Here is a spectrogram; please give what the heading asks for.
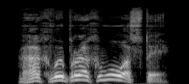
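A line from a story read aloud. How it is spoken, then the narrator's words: Shouted. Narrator (Russian): выкрикнул Хуан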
